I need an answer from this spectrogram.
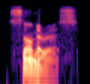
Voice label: "sonorous", British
